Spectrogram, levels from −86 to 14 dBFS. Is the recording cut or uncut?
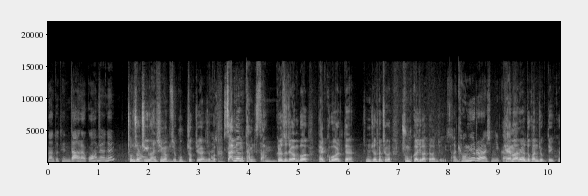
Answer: uncut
